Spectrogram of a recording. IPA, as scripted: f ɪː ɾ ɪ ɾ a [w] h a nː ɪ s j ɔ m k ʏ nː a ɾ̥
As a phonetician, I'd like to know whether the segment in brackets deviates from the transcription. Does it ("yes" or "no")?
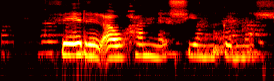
no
